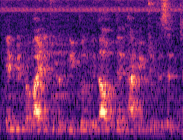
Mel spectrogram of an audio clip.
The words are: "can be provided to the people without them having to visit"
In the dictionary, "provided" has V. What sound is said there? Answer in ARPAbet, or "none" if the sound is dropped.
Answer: V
